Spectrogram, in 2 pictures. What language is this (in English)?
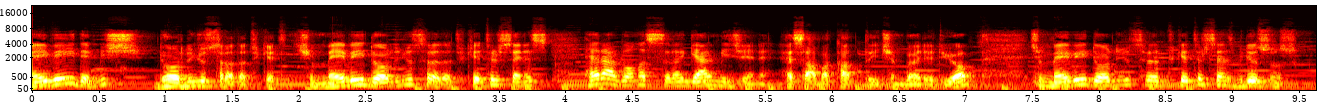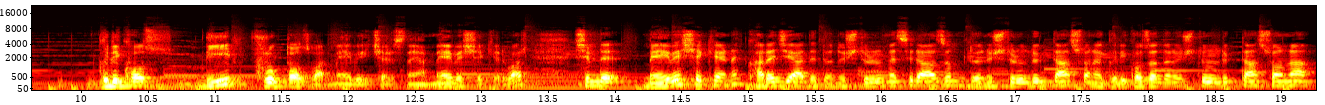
Turkish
